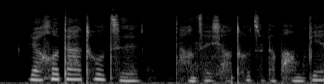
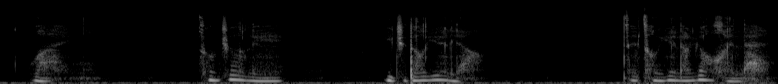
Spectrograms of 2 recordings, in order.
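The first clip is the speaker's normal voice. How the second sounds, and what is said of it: Soft, quiet, smiling voice. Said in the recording (Chinese): “小声的微笑着说”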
